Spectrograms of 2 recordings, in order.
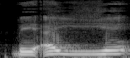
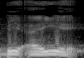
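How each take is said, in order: First: بِأَيِّ with the ي single and light, no doubling; without shadda. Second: بِأَيِّ with the ي doubled and pressed hard; with shadda. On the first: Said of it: "without شد". (بِأَيِّ بغیر شد کے، ہلکی یا) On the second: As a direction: lean firmly on the doubled ي in بِأَيِّ. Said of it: "شد ہے تو سختی سے پڑھیں گے". (بِأَيِّ شد کے ساتھ سختی سے) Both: Shown as a demonstration.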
